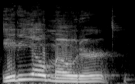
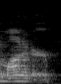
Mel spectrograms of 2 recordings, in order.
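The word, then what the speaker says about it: ideomotor: You said idiomonitor. No, I didn't. Mm-hmm. There's obviously not a monitor. It's motor.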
